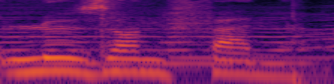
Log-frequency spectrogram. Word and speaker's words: les enfants: sont uniques au français la liaison est cruciale ou une consonne muette et prononcé avant une voyelle par exemple les enfants se prononcent le zone fan la pratique rend parfait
